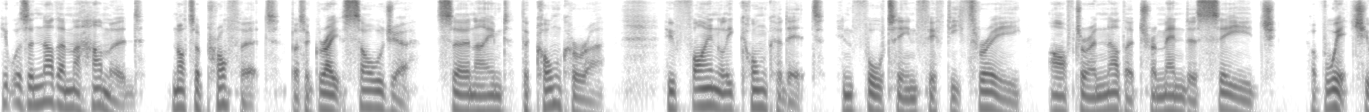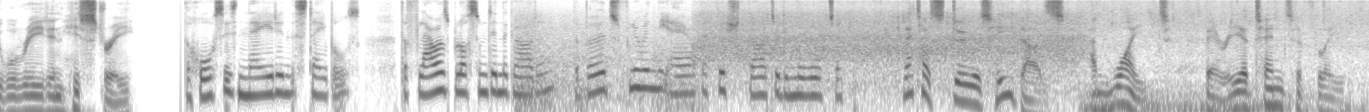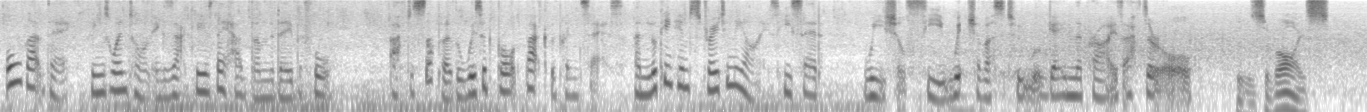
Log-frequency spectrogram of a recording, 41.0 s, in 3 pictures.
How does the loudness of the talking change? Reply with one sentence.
The volume of the talking stays about the same.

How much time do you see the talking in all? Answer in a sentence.
You can hear the talking for 41 seconds altogether.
